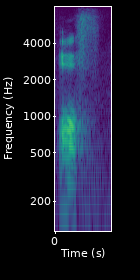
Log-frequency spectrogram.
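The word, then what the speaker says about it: oeuf: egg and just compost egg is known as of o e uf in french egg is known as off o e uf in french then we have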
